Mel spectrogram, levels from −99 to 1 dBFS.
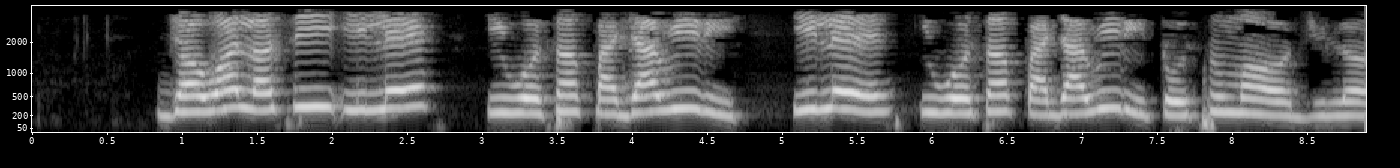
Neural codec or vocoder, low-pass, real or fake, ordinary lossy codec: none; 3.6 kHz; real; MP3, 16 kbps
